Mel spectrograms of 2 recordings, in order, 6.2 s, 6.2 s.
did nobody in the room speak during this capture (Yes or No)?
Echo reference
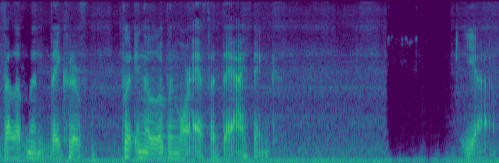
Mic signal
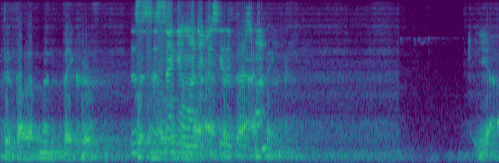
No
